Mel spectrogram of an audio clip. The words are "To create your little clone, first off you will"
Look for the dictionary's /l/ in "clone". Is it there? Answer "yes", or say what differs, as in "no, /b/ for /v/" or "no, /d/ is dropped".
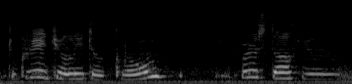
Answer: no, /l/ is dropped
